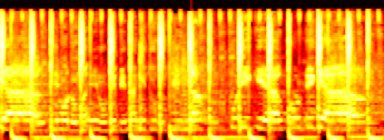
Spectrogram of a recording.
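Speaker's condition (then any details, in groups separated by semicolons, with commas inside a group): No condition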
